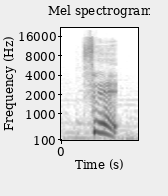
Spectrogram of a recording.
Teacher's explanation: فاء من حروف الهمس متحركه بالكسر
